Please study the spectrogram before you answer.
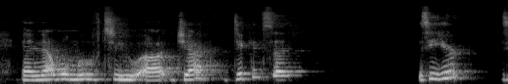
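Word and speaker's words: Geoff: Okay, and so is the other person we have is Jeff, but do you pronounce it Jeff? No, it's Jeff. So Jeff with a G.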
